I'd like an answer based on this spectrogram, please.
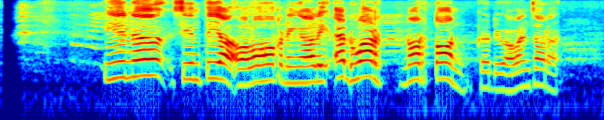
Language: Sundanese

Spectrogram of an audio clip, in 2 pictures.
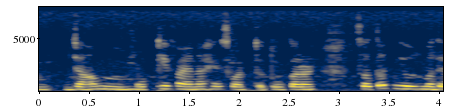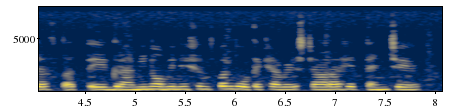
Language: Marathi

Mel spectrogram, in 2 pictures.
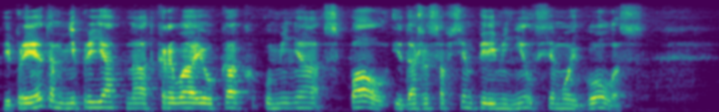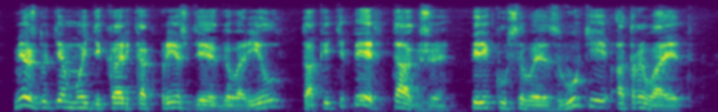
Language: Russian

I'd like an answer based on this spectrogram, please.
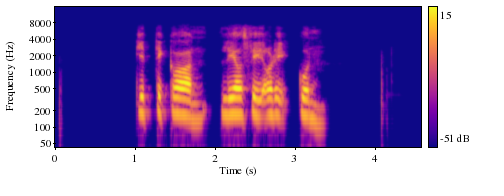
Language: Thai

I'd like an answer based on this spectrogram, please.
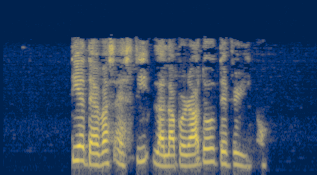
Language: Esperanto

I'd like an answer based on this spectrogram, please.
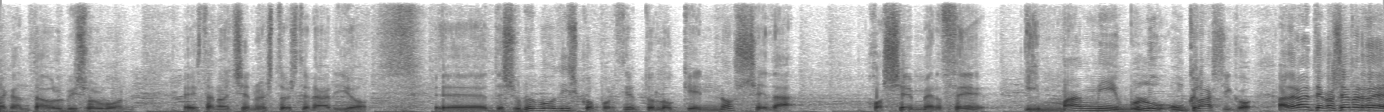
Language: Spanish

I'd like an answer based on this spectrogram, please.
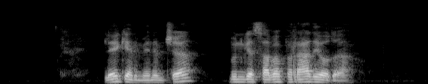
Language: Uzbek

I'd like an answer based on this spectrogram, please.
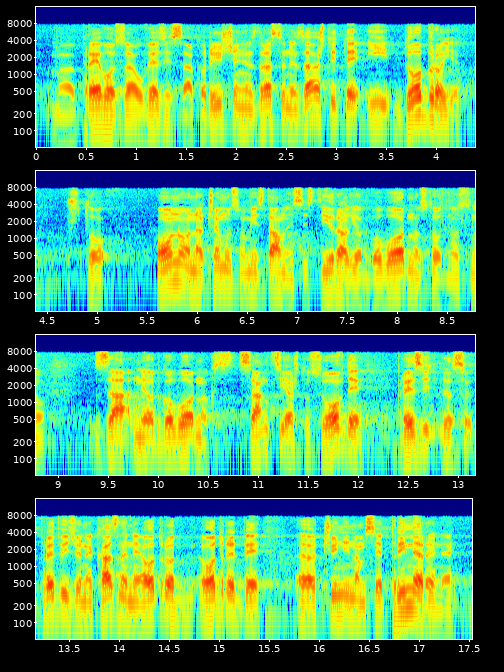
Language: Serbian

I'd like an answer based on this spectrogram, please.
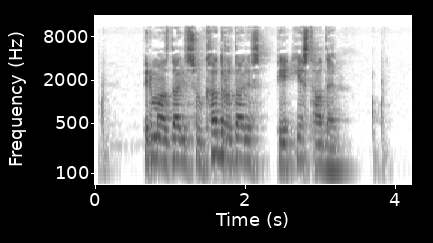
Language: Latvian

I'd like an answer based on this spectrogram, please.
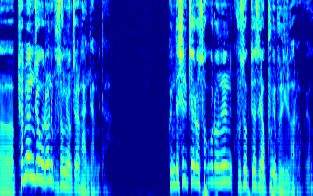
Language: Korean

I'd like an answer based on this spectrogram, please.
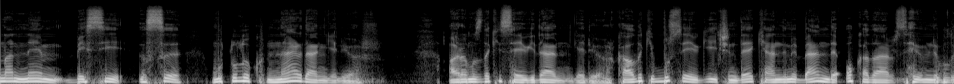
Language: Turkish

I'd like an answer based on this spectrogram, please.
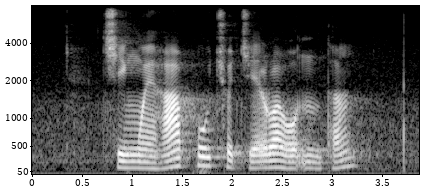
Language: Venda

